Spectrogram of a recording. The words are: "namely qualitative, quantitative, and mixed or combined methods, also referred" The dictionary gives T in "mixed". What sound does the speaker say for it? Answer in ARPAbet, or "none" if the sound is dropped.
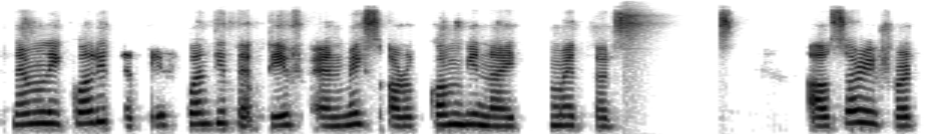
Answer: none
